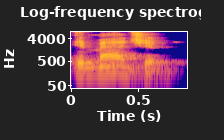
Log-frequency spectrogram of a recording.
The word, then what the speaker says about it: imagine: And you have words like imagine, that has the short I sound, imagine.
